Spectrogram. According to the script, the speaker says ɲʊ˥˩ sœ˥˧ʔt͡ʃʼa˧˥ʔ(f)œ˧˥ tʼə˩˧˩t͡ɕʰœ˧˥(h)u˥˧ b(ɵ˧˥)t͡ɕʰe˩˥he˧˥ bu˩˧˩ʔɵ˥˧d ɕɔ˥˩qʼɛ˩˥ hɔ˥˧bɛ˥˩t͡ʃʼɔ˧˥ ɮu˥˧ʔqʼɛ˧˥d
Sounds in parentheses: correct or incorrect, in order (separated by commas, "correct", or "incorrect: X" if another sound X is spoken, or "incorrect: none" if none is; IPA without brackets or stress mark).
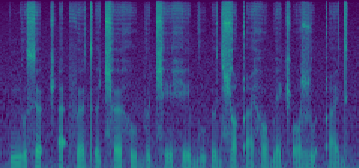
correct, correct, correct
